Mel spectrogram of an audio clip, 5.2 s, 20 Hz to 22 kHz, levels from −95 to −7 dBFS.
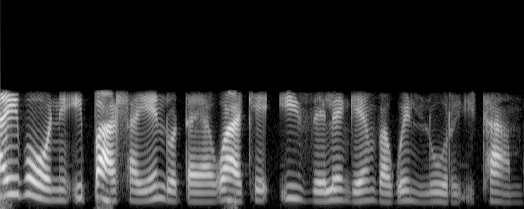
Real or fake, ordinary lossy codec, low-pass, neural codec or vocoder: real; none; 3.6 kHz; none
